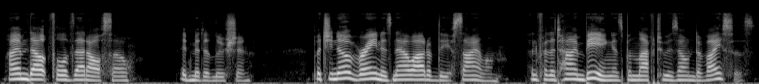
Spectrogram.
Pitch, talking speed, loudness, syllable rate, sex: 210 Hz, 235 wpm, -17 LUFS, 6.1 syllables/s, female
